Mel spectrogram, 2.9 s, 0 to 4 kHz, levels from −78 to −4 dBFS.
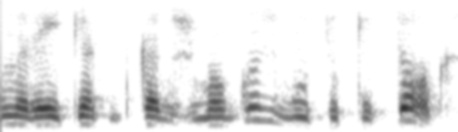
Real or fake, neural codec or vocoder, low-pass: fake; autoencoder, 48 kHz, 32 numbers a frame, DAC-VAE, trained on Japanese speech; 3.6 kHz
